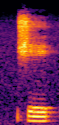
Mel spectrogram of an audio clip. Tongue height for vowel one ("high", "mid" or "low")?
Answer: mid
